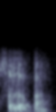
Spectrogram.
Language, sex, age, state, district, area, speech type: Tamil, male, 18-30, Tamil Nadu, Erode, rural, conversation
